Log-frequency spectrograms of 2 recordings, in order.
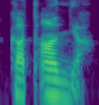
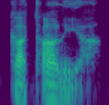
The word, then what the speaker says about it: Catania: Catania. Catania. Catania. I see what I did wrong. Catania.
